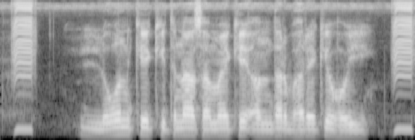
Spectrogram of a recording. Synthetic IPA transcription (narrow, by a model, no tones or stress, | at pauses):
loːnkekɪt̪nasəməjkeʔə̃nd̪əɾbʱəɾekeɦoːiː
